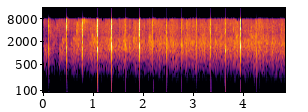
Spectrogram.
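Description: Applause at an awards event for board vice chairs, sparse audience clapping with distinct loud individual claps standing out in a steady, regular rhythm over a soft wash of other hands.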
